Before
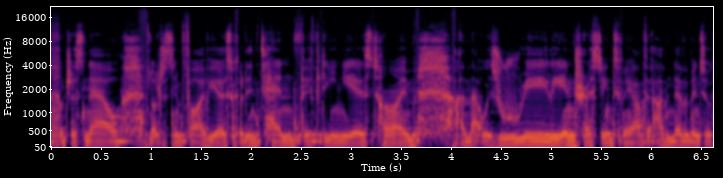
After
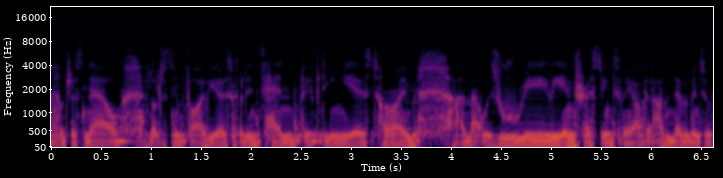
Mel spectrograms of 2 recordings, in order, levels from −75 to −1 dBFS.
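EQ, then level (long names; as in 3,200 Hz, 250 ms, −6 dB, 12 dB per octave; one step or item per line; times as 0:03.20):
low-pass filter 1,200 Hz 6 dB per octave
high-frequency loss of the air 92 metres
low-shelf EQ 74 Hz +9 dB
−3.5 dB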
